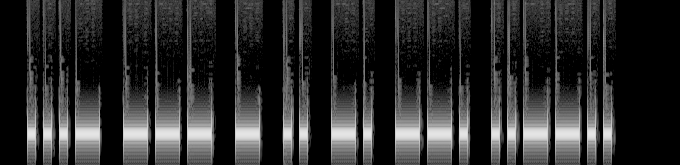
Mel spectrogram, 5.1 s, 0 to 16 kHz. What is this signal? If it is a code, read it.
Morse code, heard as a keyed tone, about 20 wpm, 700 Hz. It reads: VOTING?
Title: Sentences with 9-Word Phrases - Spoken Beginning - 20wpm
